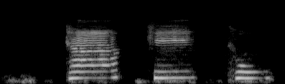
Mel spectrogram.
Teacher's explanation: Pangkal lidah bertemu dengan langit-langit ya, langit-langit lunak dan keras. Jadi perbatasan. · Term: kaf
